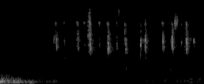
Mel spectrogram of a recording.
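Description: Computer keyboard being typed on: a quick run of light key clicks, about ten a second, starting about half a second in.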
